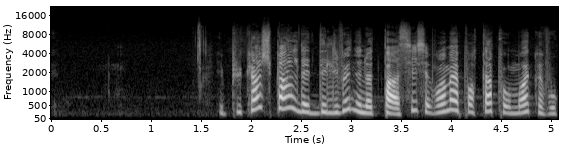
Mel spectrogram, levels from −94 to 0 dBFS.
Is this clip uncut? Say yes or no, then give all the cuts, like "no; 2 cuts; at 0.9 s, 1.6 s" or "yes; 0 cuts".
no; 1 cut; at 1.6 s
